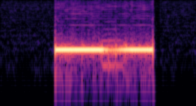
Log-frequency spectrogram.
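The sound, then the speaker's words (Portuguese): Telephone busy tone after a dropped call: one steady, mid-pitched electronic beep lasting about a second, loud and alone with silence on either side. “Eu estava falando com a senhora e caiu a ligação.”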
